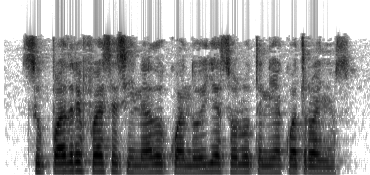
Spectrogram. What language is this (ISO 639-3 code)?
spa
